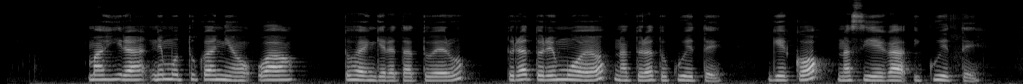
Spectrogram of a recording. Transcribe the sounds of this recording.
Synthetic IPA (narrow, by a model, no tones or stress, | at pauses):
mahiɾanemotukaniɔwa | tohɛŋɡɛɾɛtatwɛɾo | toɾeatoɾemwɔjɔnatoɾeatokwetɛ | ŋɡekɔnasieɣaʔikuetɛ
